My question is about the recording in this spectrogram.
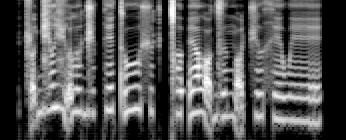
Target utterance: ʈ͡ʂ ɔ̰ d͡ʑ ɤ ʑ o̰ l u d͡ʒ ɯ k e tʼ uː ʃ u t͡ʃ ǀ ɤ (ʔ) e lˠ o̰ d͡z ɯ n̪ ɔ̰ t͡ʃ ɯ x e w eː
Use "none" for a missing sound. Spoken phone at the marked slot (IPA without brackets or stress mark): ʔ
